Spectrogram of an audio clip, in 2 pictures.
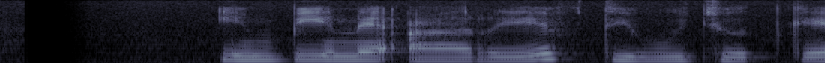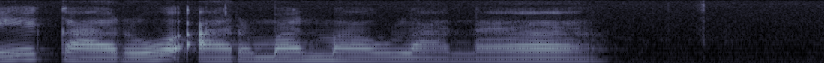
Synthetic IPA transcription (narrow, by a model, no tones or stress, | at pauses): ʔimpineʔaɾɪfd̪̥i̤wud̥ʒ̥ṳt̪̚kekaɾoʔarmanmaulana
